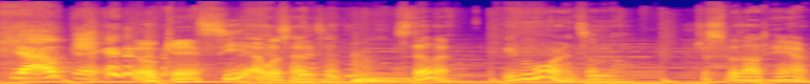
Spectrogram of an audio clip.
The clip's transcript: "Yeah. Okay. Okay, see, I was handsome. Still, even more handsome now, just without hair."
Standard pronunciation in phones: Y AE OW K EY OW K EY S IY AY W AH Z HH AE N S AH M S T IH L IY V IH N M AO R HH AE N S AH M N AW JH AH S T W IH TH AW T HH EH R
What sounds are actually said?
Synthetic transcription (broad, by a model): Y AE OW K EY OW K EY S IY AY W AH Z HH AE N S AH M S T IH L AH W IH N M AO R HH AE N S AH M N AW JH AH S T W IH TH AW T HH EH R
